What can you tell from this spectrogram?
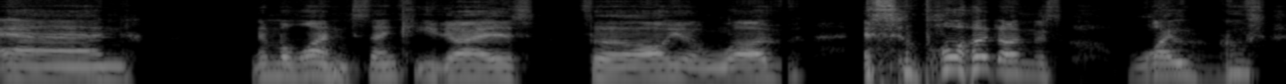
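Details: Possible dysarthria in a woman born with cerebral palsy (congenital); no speech disorder is named by the source.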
